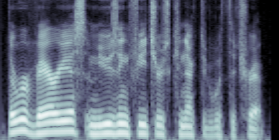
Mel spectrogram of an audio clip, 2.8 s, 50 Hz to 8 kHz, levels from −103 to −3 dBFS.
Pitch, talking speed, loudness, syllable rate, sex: 140 Hz, 195 wpm, -15 LUFS, 7.3 syllables/s, male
